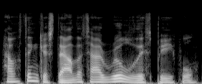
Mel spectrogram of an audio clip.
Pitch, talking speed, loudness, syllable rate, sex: 110 Hz, 240 wpm, -16 LUFS, 5.3 syllables/s, male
